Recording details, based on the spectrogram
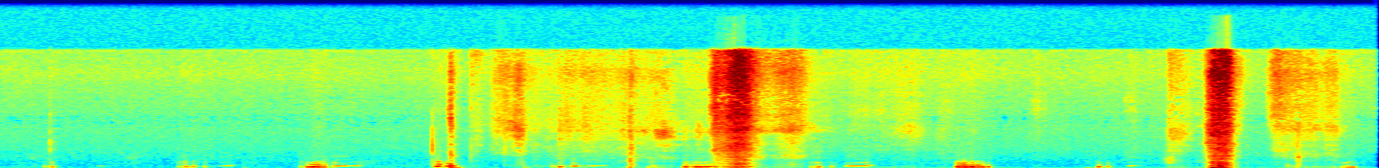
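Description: A Cocker Spaniel puppy snores softly, with low snuffling breaths and faint squeaks every few seconds.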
